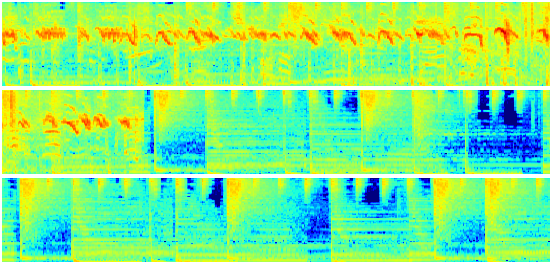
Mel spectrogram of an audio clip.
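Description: Chicks clucking and peeping, likely being moved out onto grass on a small farm, with dense chirps over the first half and then sparser, fainter calls under other low sounds.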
